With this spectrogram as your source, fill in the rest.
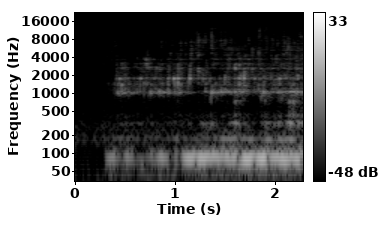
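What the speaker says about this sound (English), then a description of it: "I'm gonna be sieving and pouring on this other side" Liquid pours steadily through a sieve into a container in a home kitchen, a continuous close splashing trickle that starts abruptly and runs on without any voices.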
